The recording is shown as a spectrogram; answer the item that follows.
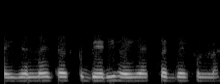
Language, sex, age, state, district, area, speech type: Bengali, female, 45-60, West Bengal, Bankura, rural, conversation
